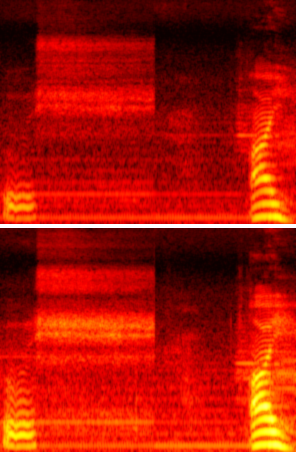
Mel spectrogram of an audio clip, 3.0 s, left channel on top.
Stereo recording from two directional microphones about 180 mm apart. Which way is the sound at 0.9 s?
10° right (ahead or behind).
